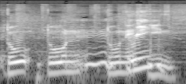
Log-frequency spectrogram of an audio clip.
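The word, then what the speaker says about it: TuneIn: Se escribe T-U-N. – Tin, hombre. – Tune in. – Muy bien, ahí está, ya está.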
